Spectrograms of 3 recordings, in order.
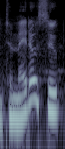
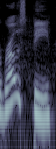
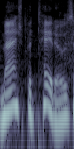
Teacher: Notice also that tomato soup, roast beef, and mashed potatoes are compound words. The stress falls on the second word in each phrase.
